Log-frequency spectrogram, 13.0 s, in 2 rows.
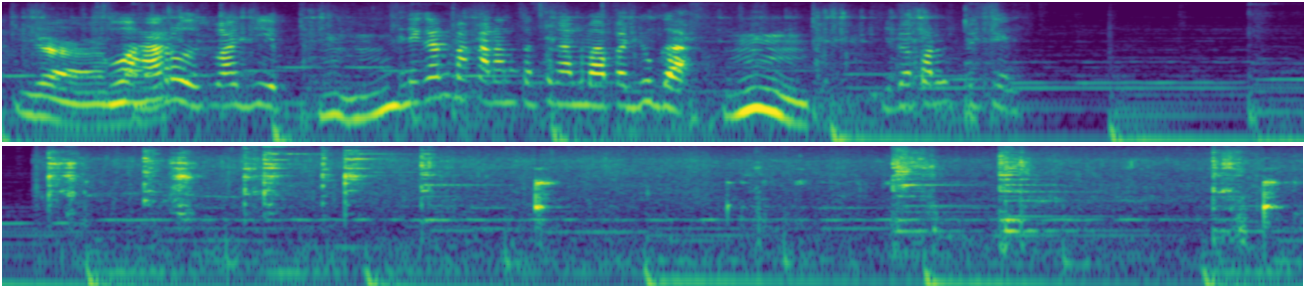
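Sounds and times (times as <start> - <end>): fish sizzling in hot oil: 6.7 - 13.0
spatula scraping a pan: 6.7 - 13.0.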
